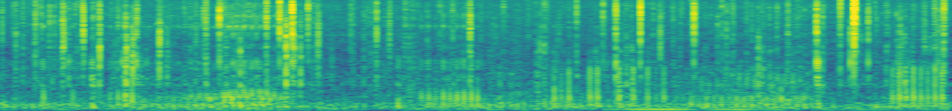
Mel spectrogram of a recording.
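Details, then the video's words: Domestic cat purring near a crackling fire: soft, low rumbling purr with faint breath swells, partly masked by frequent crisp crackles and pops from the fireplace. "Cute Purring Cat at a Crackling Fireplace"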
